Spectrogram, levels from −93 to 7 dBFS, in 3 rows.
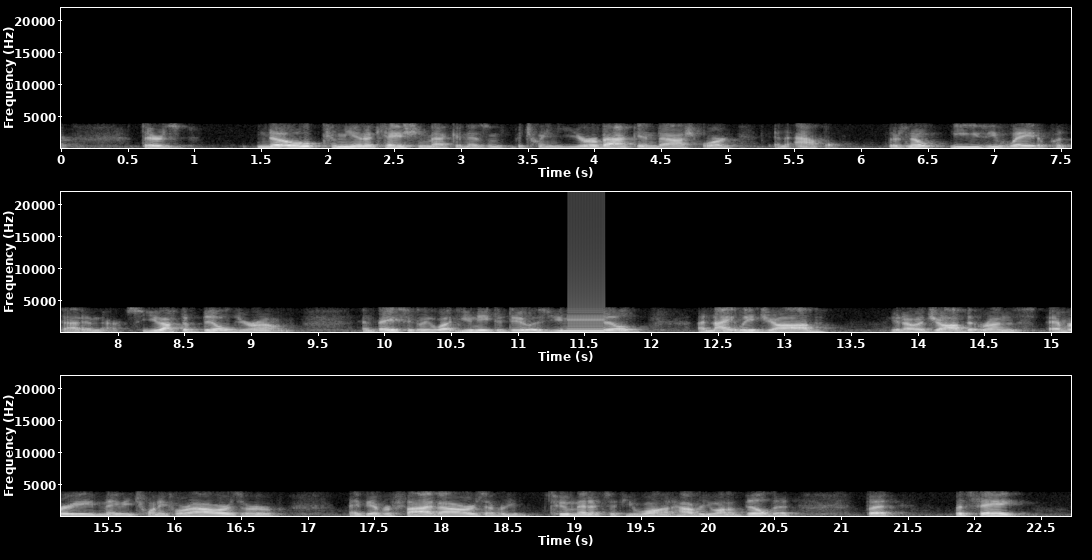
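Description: Speech, carried over a phone-style link that passes nothing above about 3.8 kHz. At 11.38 s a system hang loop takes over until 11.65 s. The machine stalled while the sound hardware kept replaying one tiny buffer. Each pass lasts 11.61 ms, which fits a 512-sample buffer. Looping it more than twenty times gives a steady buzz at 86.1 Hz. About a third of a second of real audio is lost beneath it.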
